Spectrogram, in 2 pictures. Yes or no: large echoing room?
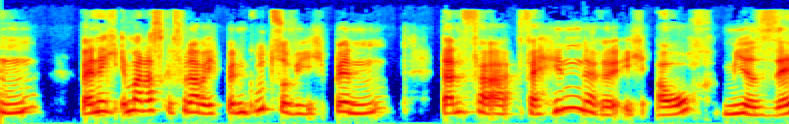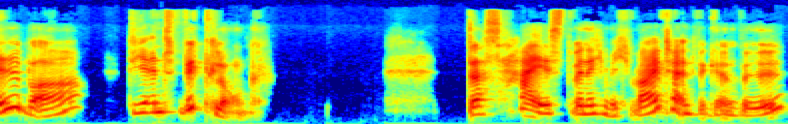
no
